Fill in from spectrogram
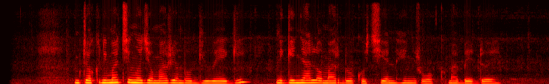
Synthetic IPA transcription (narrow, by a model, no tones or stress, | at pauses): m̩tɔknimatiŋod͡ʒɔmaɾjɔmbɔɡiweɡi | nɪɡɪɲalɔmardwokot͡ʃjenɦiɲɾwɔkmabedoe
